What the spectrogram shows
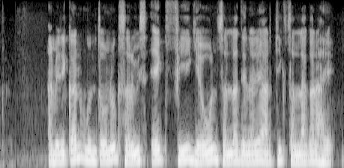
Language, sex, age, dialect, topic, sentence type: Marathi, male, 31-35, Northern Konkan, banking, statement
